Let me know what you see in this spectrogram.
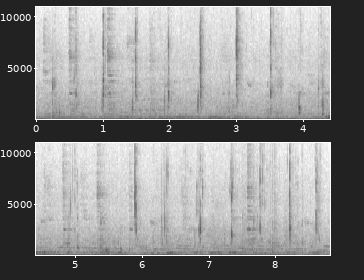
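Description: Close-miked chewing of a mouthful of rice, with many irregular sharp, wet mouth clicks and smacks, and the soft squish of rice being mixed by hand on a metal plate. A steady low hum runs underneath.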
